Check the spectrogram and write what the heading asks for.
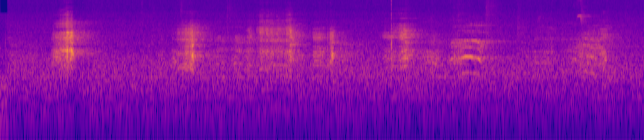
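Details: Scarlet macaws near Carate on the Osa Peninsula, Costa Rica, among macaws grooming each other, feeding on palm nuts and fighting over feeding spots, give about five harsh, raspy squawks at uneven intervals of roughly one second, over a soft background hiss.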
